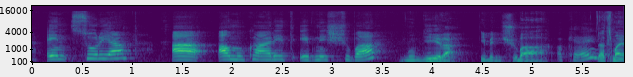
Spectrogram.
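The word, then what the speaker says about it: Mughira: Sorry for the pronunciation. Abdul Qais. Qais. In Syria, Al-Mukarid ibn Shuba. Mugira ibn Shuba.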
